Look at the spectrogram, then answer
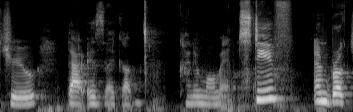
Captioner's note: kisses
